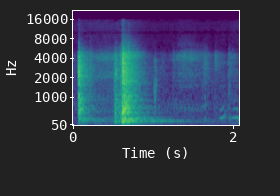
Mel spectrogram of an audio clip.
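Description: A microwave oven door being shut: a sharp knock, then a louder bang about half a second later with a brief low ring.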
